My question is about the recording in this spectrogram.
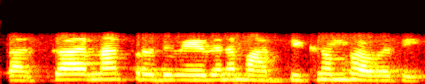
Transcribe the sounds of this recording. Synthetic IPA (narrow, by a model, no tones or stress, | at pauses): t̪at̪kaːɾɐɳaːt̪̚pɾɐt̪iʋeːd̪ɐnɐmad̪ʱjikʰɐmbʱɐʋɐt̪i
